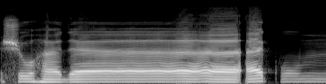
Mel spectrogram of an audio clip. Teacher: Bila hamzahnya dalam satu kata, maka dinamakan dengan mad wajib muttasil. Maka cara membacanya panjangkan 4 harokat.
